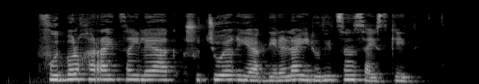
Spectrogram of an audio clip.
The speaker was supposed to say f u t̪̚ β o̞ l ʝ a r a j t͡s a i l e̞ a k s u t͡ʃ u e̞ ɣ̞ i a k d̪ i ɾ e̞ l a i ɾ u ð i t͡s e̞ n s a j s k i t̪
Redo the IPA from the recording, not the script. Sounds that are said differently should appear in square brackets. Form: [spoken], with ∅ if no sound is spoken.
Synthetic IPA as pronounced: f u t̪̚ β o̞ l ʝ a r a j t͡s a [j] l e̞ a k s u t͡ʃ u e̞ ɣ̞ i a k d̪ i ɾ e̞ l a i ɾ u ð i t͡s e̞ n s a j s k i t̪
